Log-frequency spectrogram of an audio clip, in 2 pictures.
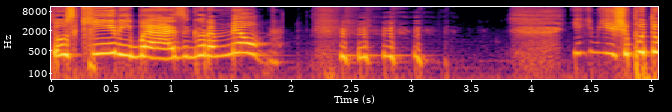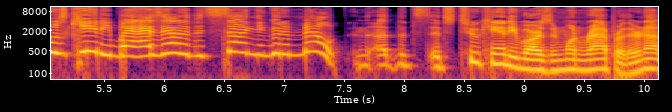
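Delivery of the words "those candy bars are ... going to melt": put-on trashy New Hampshire accent, very high. Comparing New England accents, the speaker demonstrates a trashy New Hampshire accent. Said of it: "the New Hampshire accent's a little more, it's a little more trashy".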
